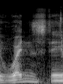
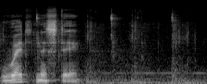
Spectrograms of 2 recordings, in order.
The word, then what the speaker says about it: Wednesday: week W right well it's how you spell it it's a weird one we say Wednesday but it's wedness day yeah that one yeah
